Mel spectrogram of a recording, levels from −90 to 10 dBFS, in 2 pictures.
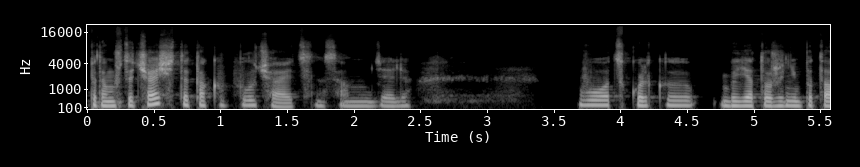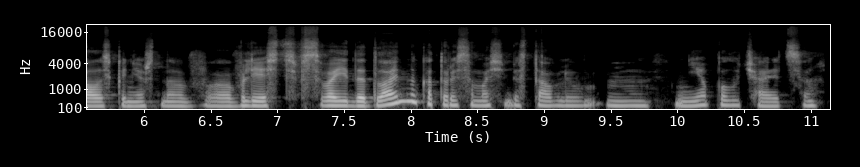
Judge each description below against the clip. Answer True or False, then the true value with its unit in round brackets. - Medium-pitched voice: True (175 Hz)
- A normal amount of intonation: False (2.1 semitones)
